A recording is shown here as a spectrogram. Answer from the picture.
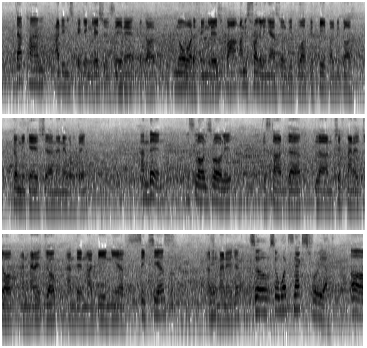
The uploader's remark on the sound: Sounds of the Rally. Live reactions from the Rally! Short interview clips of Dominoids from around the world!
